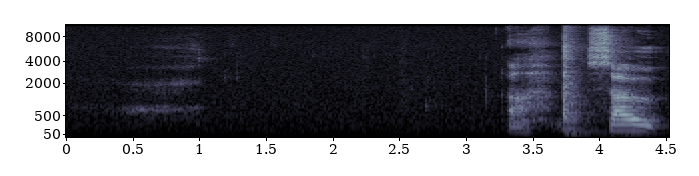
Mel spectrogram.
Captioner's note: sips tea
